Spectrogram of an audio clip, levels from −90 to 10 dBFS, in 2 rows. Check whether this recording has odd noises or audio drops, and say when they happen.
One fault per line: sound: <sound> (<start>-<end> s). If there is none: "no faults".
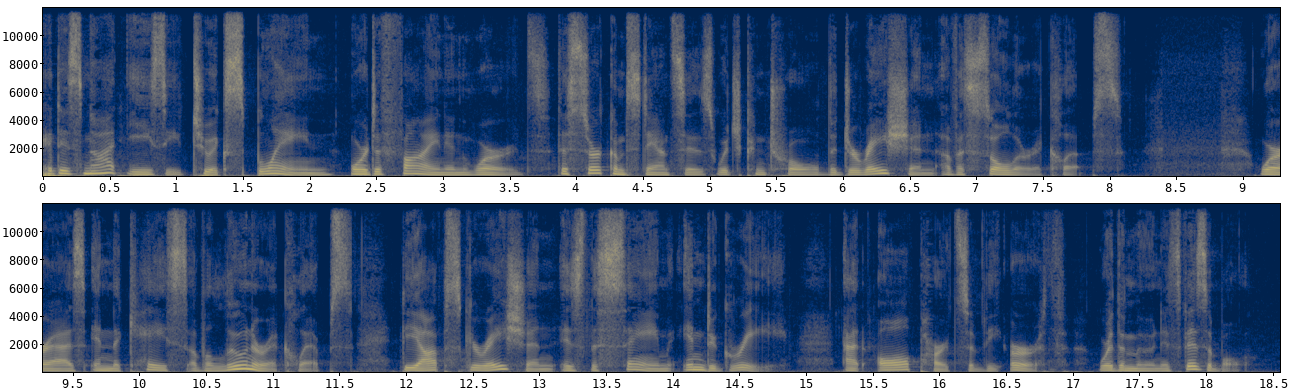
no faults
